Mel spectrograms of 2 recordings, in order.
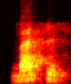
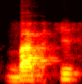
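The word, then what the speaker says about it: Baptiste: are you there yeah in France we say Baptist not Baptist like thousand Baptist we don't say the P okay it's musical when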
